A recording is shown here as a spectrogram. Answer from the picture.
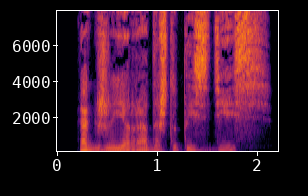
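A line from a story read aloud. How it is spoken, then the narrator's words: Sighed. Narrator (Russian): вздохнула она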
